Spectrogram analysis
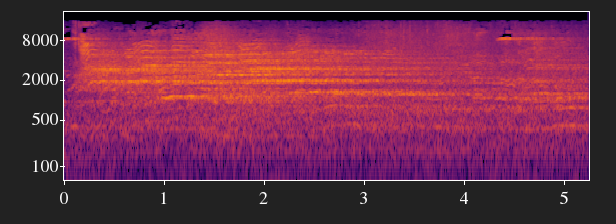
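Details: Beluga at Port of Nagoya Public Aquarium, Japan, recorded 11 August 2018 during a pool move. One drawn-out, rich harmonic squeal holds steady and slowly fades, with a brief high chirp near the end.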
